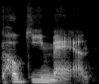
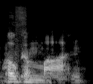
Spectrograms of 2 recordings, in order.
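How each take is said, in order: First: The first syllable ends in a long 'ee' sound. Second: The first syllable ends in a short 'eh' sound. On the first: The speaker calls it wrong. "Why would they be Pokeyman?" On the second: The speaker calls it right. "There's a little accent"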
